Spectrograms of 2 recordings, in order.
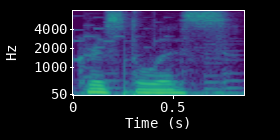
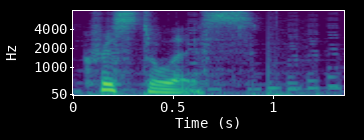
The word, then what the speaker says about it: Crystalis: anyway so jetty yes how do you pronounce the video game crystalis now have you always pronounced it like that i have always pronounced it crystallus um but i know i am uh in the minority i believe and just i wonder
